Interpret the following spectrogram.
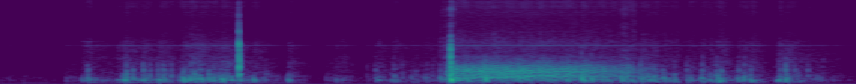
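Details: Angry domestic cat objecting while its owner cooks indoors, giving a low, rough, pulsing rumble that swells into a louder sustained stretch midway, with sharp clicks and knocks from the room around it.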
